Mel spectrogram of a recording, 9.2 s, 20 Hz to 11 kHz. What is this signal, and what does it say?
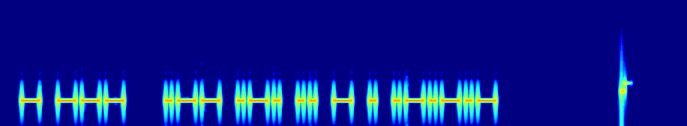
Morse code, heard as a keyed tone, about 15 wpm, 700 Hz. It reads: TO WRITE.
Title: Sentences from Top 1000 Words - Review Part 1 - 15wpm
